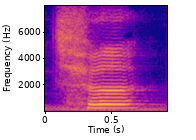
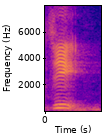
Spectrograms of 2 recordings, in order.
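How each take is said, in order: First: The vowel is a dull 'uh' sound. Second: The vowel is a clear 'ee' sound. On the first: The speaker calls it right. "tapi ce ya" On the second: The speaker calls it wrong. "Ini bukan ci bacanya ya"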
